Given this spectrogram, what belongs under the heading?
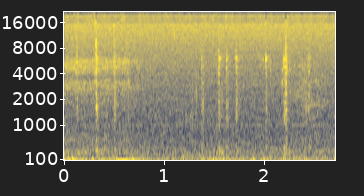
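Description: Soft, quick keystrokes on a computer keyboard while code is typed, a light irregular patter heard faintly over steady room hiss.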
